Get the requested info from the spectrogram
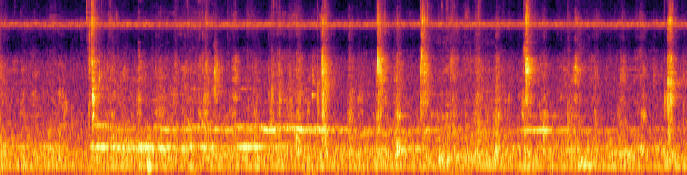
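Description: A person chewing rice and fish, with wet mouth smacks and sharp clicks: a strong one about a second in and several more spaced through.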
